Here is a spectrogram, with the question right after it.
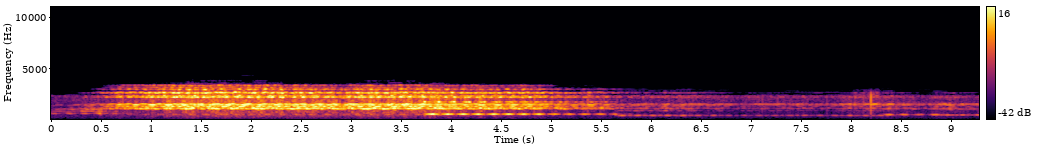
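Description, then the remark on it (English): A doorbell rings in the drama I Walk in the Night, in a loud, sustained, buzzing peal for about five seconds, then fades to softer lingering tones that step down in pitch. No one speaks. “I don't know if it was the ringing of the doorbell that awoke me, dragged me back to consciousness out of a deep, heavy sleep.”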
